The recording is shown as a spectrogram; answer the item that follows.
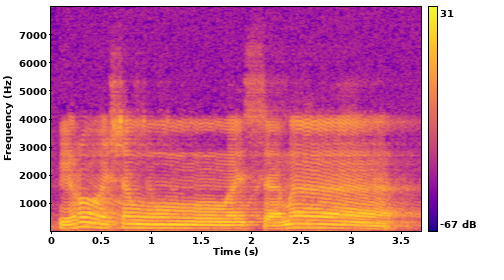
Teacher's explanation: Cara membacanya memasukkan tanwin kepada waw disertai gunnah, yaitu dengungan 2 harakat pada hidung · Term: idgham ma'al gunnah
